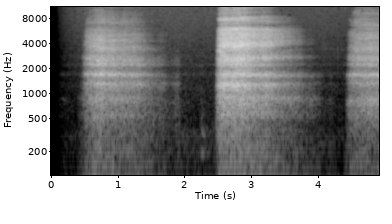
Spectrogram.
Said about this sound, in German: Tief Luft holen. Denn durch die Luft kommt die Energie in den Körper.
